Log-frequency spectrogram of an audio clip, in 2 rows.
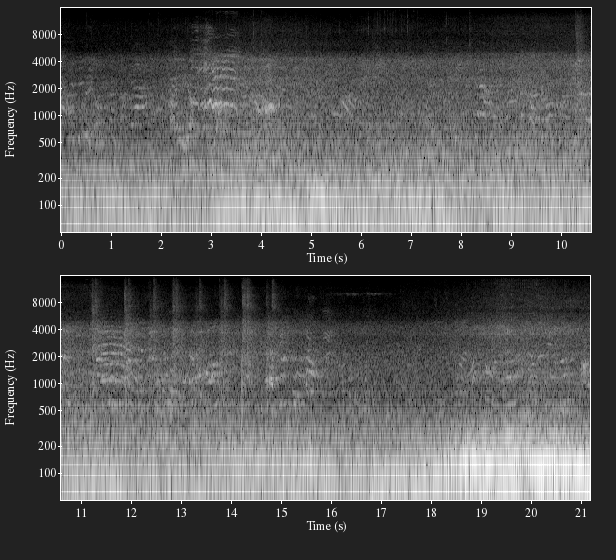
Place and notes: in the Park, Traffic sound, sound of birds, Child
Datong District, Taipei City, Taiwan, 10 April 2017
